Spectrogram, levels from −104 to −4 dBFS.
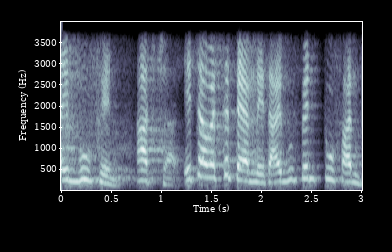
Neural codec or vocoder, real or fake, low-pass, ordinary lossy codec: codec, 16 kHz in and 24 kHz out, 1 kbps, XY-Tokenizer; fake; 3.6 kHz; none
